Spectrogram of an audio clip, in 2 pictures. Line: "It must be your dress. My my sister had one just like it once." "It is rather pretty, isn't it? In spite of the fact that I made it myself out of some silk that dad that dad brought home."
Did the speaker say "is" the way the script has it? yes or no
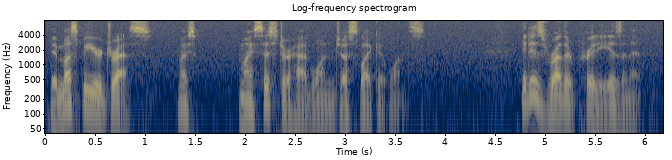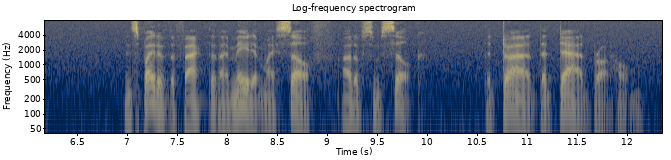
yes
